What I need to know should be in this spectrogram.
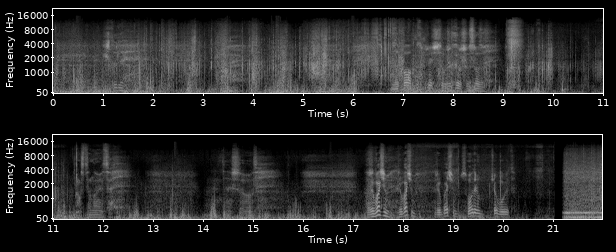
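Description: A middle-aged man talks into a close microphone with animation.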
